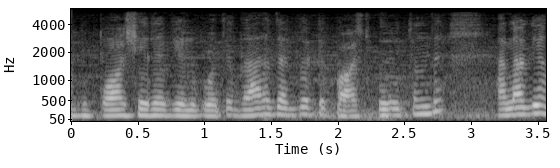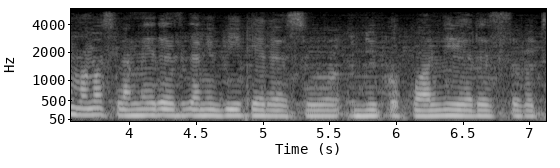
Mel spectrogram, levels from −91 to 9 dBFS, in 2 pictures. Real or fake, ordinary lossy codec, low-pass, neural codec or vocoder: fake; none; 5.4 kHz; codec, 44.1 kHz, 2.6 kbps, SNAC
